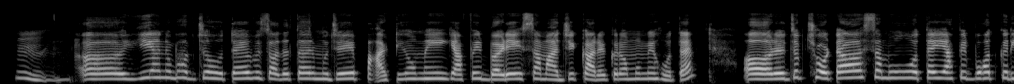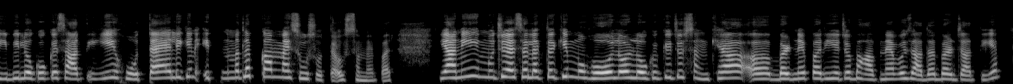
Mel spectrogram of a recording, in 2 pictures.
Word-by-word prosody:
हुँ। 215 -7 -10
अ, 245 +1 0
ये 250 +5 -2
अनुभव 310 -1 -4
जो 295 - -2
होता 270 -1 -3
है 275 +1 +1
वो 290 - -5
ज़्यादातर 260 0 -2
मुझे 255 +1 0
पार्टियों 240 +3 -3
में 270 0 -1
या 235 -3 +3
फिर 275 0 -2
बड़े 240 +3 +4
सामाजिक 245 -1 -1
कार्यक्रमों 245 +2 0
में 260 0 -3
होता 210 -6 -3
है। 305 - +2 0.5
और 245 +1 +6 0.2
जब 320 -1 -3
छोटा 285 -2 +3 0.2
समूह 300 -2 -3
होता 295 0 0
है 290 - +5
या 285 -1 +4
फिर 305 - -3
बहुत 280 +2 -1
क़रीबी 270 -2 -2
लोगों 275 -1 -1
के 290 - -2
साथ 260 -3 0
ये 270 +5 +1
होता 250 +1 +1
है 300 +1 +5
लेकिन 330 +3 -1
इत 290 - -4
मतलब 315 +7 -2
कम 355 -1 +2
महसूस 285 -5 0
होता 205 -2 -8
है - - -4
उस 210 - -7
समय 185 -3 -8
पर। - - -7 0.5
यानी 320 +6 +6
मुझे 340 0 0
ऐसा 340 +1 +6
लगता 320 -1 0
है - - +2
कि 360 - +2
माहौल 295 -3 +3
और 305 +1 +5
लोगों 290 -1 +1
की 315 +4 -4
जो 325 +2 -5
संख्या 290 -2 -1
अ, 255 -3 0
बढ़ने 255 +2 +1
पर 275 -1 -2
ये 270 +1 -2
जो 285 +2 -4
भावना 240 -4 -3
है 245 - 0
वो 265 +2 -2
ज़्यादा 240 -3 -2
बढ़ 240 0 -2
जाती 215 0 -6
है। 310 - -3
270 Hz, 205 wpm, -23 LUFS, 245-295 Hz, 0.5 s, और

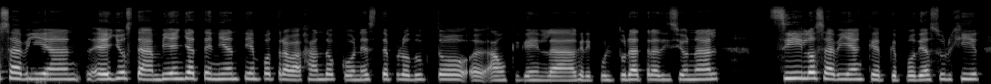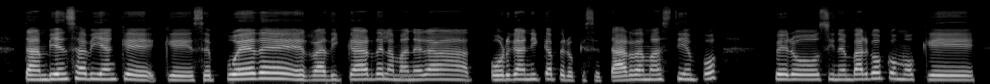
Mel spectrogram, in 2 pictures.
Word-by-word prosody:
sabían, 250 -3 0
ellos 260 +3 +2
también 250 +2 +1
ya 275 -1 +4
tenían 250 -1 -1
tiempo 255 -1 -3
trabajando 225 0 -2
con 210 -2 -6
este 230 +2 -3
producto, 225 0 -2
eh, 195 -2 -3
aunque 195 0 -5
en 195 0 -5
la 190 0 0
agricultura 205 +3 -1
tradicional. 225 +2 -2 0.5
Sí 275 0 +2
lo 280 0 +7
sabían 240 -3 0
que 230 -2 -2
que 205 - -2
podía 205 +1 -1
surgir. 240 +1 -4 0.3
También 235 +2 +5
sabían 245 -2 +2
que 220 -5 +1
que 200 -1 0
se 210 +1 -3
puede 250 +2 +5
erradicar 215 +2 0
de 245 +1 0
la 230 -2 -3
manera 220 0 -2 0.2
orgánica, 230 +2 0
pero 215 -4 -6
que 190 +1 -18
se 175 -1 -12
tarda 200 +6 +1
más 225 0 -3
tiempo. 250 +3 -3 0.5
Pero 230 -1 +2
sin 230 0 -7
embargo, 240 +4 +1
como 235 -4 -3
que, 210 -1 0
230 Hz, 135 wpm, -23 LUFS, 215-245 Hz, 0.5 s, lo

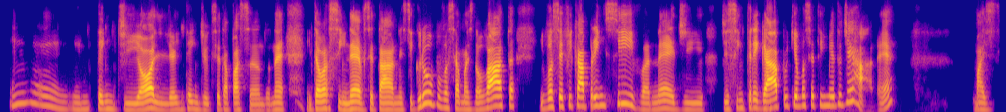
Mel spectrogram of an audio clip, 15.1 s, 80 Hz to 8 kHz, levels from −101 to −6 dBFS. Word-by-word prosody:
Hum, 210 - -14
entendi, 130 -1 -9
olha 125 -3 +4
entendi 130 -1 -11
o - - -15
que 125 - -23
você - - -8
está 130 - -6
passando, 120 -3 -5
né, 130 +1 0 0.3
então 140 0 +2
assim, 145 -4 -2
né, 140 +2 +6
você 130 +1 -8
está 130 0 +4
nesse 125 0 -11
grupo. 215 - -4
Você 160 -3 -8
é - - +2
o - - -16
mais 130 -1 -7
novata 185 +9 +6 0.4
e - - -13
você 180 +3 -1
fica 195 0 +4
apreensiva, 200 - -2
né, 140 +2 -2
de 125 -1 -12 0.3
de 135 - -9
se 155 +4 -8
entregar 155 +1 +5
porque 195 +1 -4
você 205 +1 -7
tem 205 0 -13
medo 205 +3 -7
de 265 - -5
errar, 295 - -2
né? - - -4 1.2
Mas 125 -1 -8
140 Hz, 155 wpm, -22 LUFS, 130-195 Hz, 1.2 s, né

